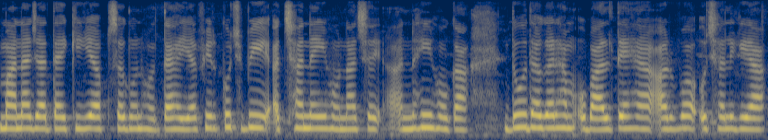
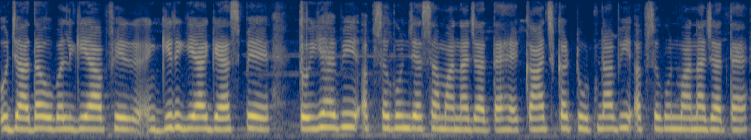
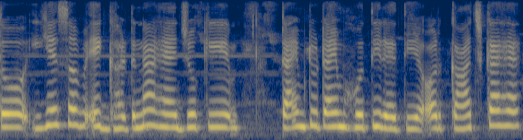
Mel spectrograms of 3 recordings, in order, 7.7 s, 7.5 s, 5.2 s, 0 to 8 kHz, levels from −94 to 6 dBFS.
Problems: constant background noise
